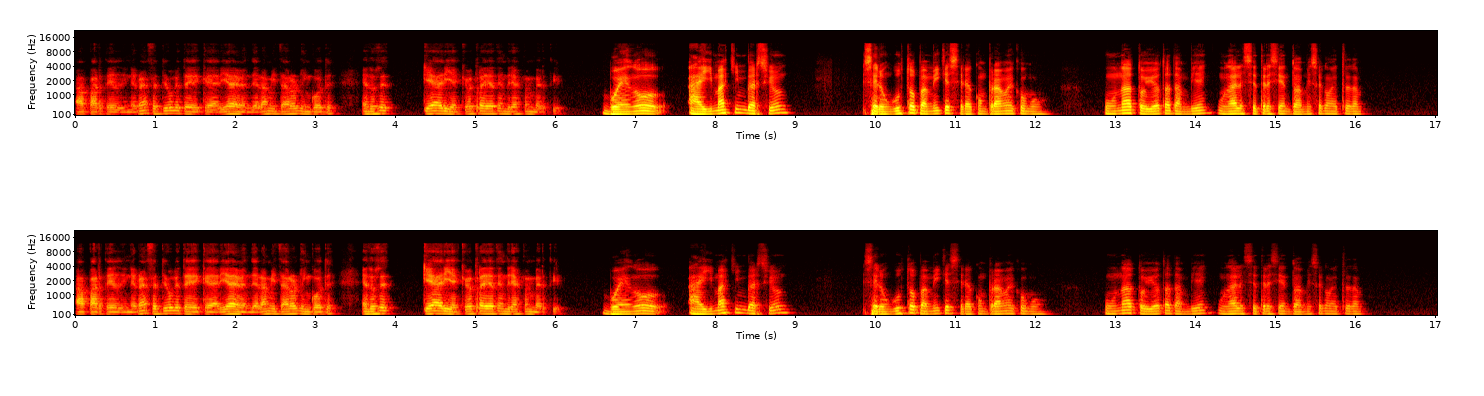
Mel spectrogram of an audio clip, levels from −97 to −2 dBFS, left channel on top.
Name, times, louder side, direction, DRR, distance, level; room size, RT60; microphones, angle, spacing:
voice 1, 0.0-3.2 3.6-4.0 4.3-6.1, right 3 dB, 55° right, 0.6 m, -34 dB
voice 2, 6.6-7.3 7.7-8.9 9.8-12.1 12.9-16.1, left 5 dB, 60° left, 0.3 m, -29 dB
4.5 x 2.0 x 4.0 m
head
